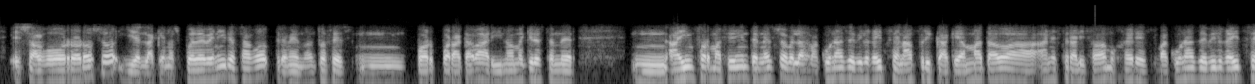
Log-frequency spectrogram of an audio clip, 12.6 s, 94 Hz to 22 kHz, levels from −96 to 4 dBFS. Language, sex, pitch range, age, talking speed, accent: Spanish, male, 115-140 Hz, 20-39, 220 wpm, Spanish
